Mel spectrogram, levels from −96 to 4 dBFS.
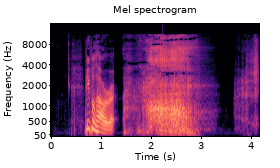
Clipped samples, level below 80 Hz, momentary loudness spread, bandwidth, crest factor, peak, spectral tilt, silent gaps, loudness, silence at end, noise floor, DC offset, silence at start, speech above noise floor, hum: under 0.1%; -46 dBFS; 21 LU; 11.5 kHz; 20 dB; 0 dBFS; -4.5 dB/octave; none; -16 LUFS; 0.05 s; -58 dBFS; under 0.1%; 0.7 s; 42 dB; none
